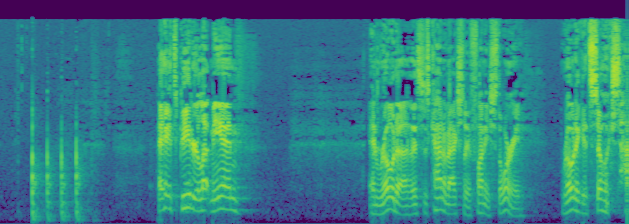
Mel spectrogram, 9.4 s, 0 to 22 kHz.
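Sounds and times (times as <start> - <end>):
firm knocking on a wooden door: 0.5 - 1.4
speech: 2.4 - 3.8, 5.6 - 9.4.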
